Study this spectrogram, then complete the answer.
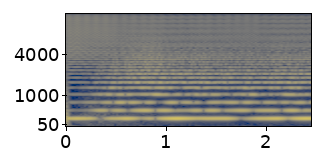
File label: RESONANT; Pro-Rec - Synthsonic; Z1 PADS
